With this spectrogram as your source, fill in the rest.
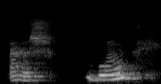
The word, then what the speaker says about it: estás bom: That's why you hear that sh at the end of the verb. Estás bom.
